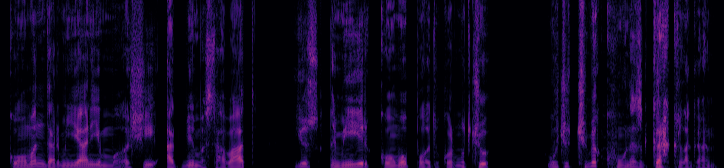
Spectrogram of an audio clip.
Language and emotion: Kashmiri, angry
